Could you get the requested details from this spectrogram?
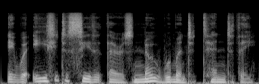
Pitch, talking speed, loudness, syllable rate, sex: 110 Hz, 325 wpm, -19 LUFS, 7.5 syllables/s, male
